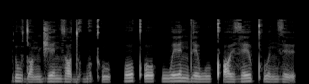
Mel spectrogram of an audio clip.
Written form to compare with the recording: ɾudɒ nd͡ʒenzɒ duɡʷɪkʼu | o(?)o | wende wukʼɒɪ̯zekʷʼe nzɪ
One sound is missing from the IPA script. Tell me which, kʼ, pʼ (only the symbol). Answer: kʼ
